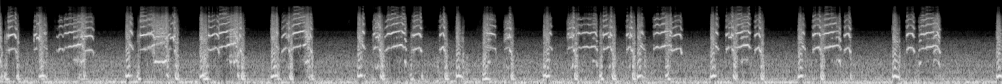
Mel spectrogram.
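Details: Two peregrine falcons in courtship at a nest box high on a city building in Rochester, New York, March 2011, morning; rapid series of loud, rasping ee-chup notes, many per second, over a constant low mechanical drone.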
